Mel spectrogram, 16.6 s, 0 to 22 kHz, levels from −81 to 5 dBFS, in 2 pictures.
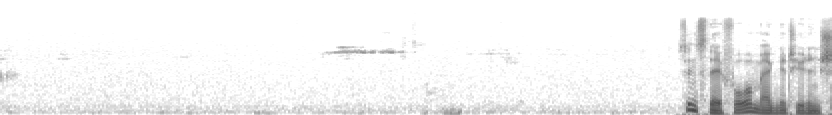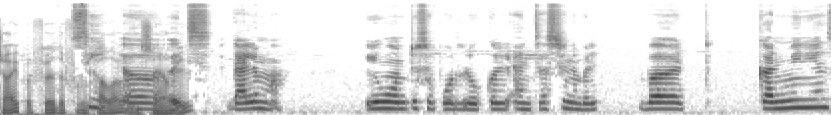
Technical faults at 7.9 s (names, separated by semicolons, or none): none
